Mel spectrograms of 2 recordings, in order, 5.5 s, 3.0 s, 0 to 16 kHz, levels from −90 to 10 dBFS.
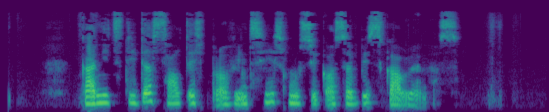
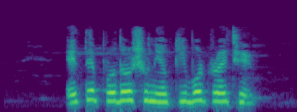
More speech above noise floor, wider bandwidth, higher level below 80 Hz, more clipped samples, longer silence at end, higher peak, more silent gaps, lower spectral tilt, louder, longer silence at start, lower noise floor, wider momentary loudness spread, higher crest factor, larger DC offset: second, 43 dB vs 55 dB; first, 11.5 kHz vs 7 kHz; second, -70 dBFS vs -60 dBFS; neither; first, 0.95 s vs 0.45 s; about the same, 0 dBFS vs -2 dBFS; neither; about the same, -4.5 dB/octave vs -5.5 dB/octave; second, -23 LUFS vs -16 LUFS; first, 0.8 s vs 0.65 s; second, -65 dBFS vs -70 dBFS; about the same, 12 LU vs 11 LU; first, 24 dB vs 14 dB; neither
